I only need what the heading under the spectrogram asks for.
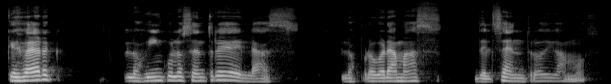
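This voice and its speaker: A middle-aged woman with a Rioplatense Argentine accent talks slowly in a low voice with fairly even intonation. As an expert guest in a conversational interview, she explains with emphasis and a habit of digressing.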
